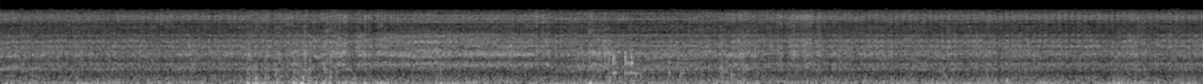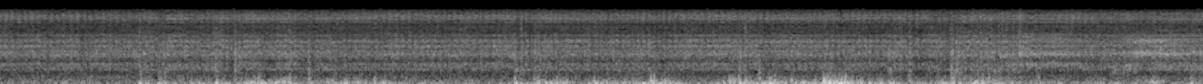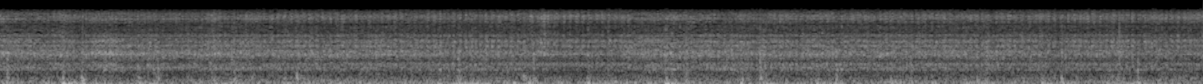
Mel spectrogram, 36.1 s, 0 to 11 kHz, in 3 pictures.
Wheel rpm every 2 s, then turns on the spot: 150, 160, 160, 160, 160, 160, 160, 160, 160, 160, 160, 160, 160, 160, 160, 160, 160, 160.
none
